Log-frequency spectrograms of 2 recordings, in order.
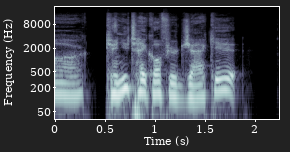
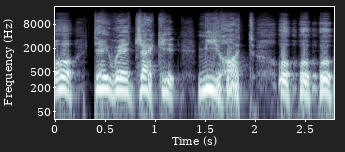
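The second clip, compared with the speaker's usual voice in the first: derisive, dim-witted ape-man voice; 4 semitones higher, 6 dB louder than usual. Mocking hikers who complained about a jacket: imitating stupid people. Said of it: "you know how stupid their fucking brain is".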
